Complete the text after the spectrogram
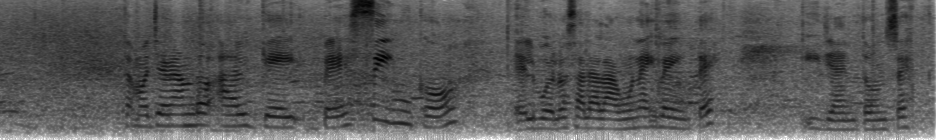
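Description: A young woman speaks calmly close to a microphone.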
